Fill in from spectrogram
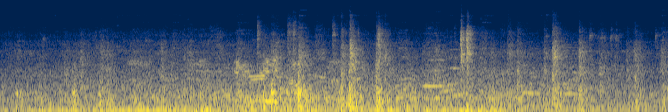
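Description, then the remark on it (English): A small park train with a bright red and yellow engine rumbles along its rails with a steady low engine hum and irregular clacks of the wheels, fairly loud throughout, with faint voices in the background. “So did you ride the train? Tell me you rode the train.”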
